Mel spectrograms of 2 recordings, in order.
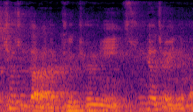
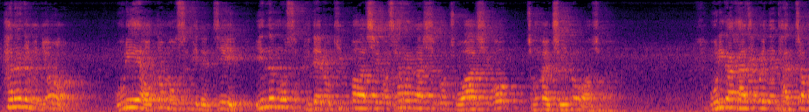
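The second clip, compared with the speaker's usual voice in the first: ordinary delivery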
